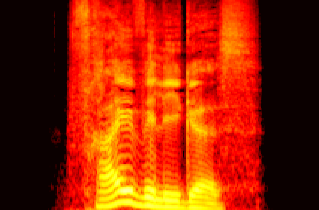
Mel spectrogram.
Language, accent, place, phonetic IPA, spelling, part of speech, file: German, Germany, Berlin, [ˈfʁaɪ̯ˌvɪlɪɡəs], freiwilliges, adjective, De-freiwilliges.ogg
- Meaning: strong/mixed nominative/accusative neuter singular of freiwillig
